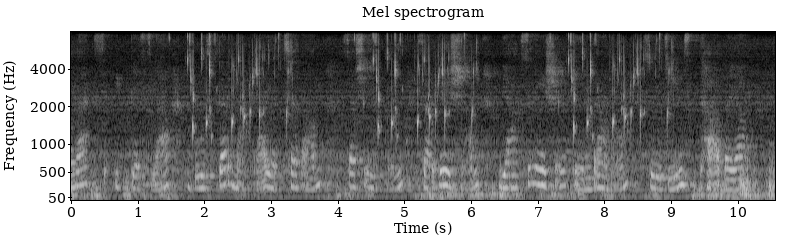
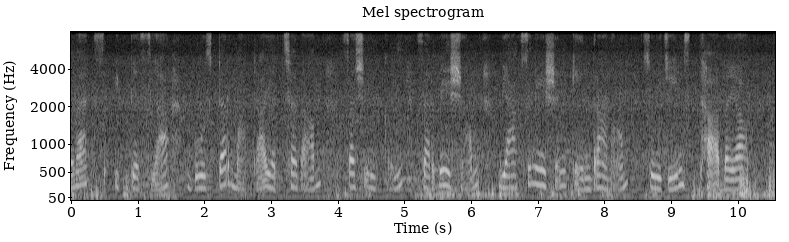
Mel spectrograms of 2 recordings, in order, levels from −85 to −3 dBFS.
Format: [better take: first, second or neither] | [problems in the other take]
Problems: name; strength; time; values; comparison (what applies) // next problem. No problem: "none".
second | background sound (Drip); 6 dB below the speech // room echo; dies away in 0.7 s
